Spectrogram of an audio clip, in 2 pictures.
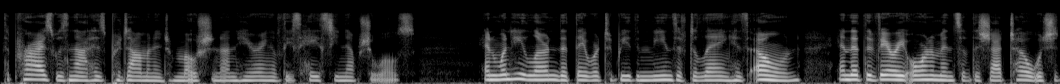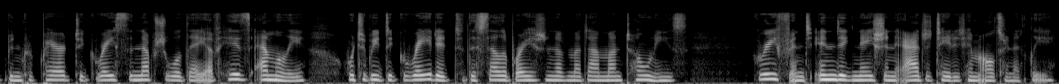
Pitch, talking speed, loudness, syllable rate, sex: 195 Hz, 180 wpm, -20 LUFS, 5.6 syllables/s, female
